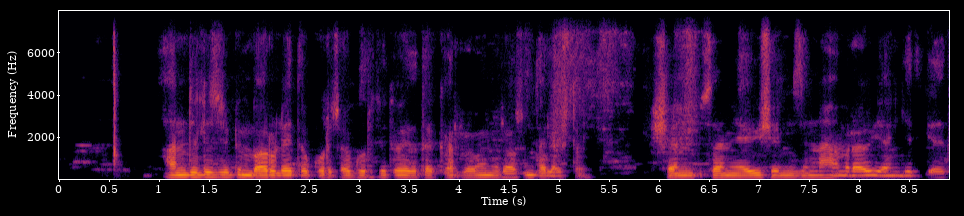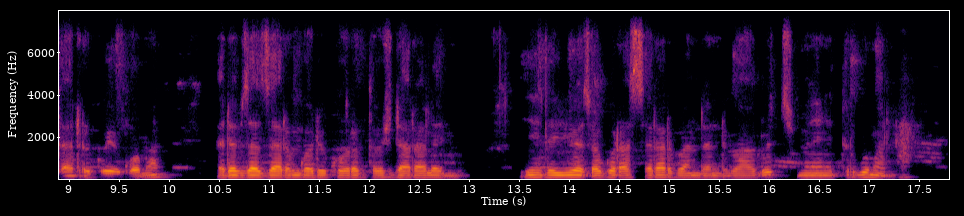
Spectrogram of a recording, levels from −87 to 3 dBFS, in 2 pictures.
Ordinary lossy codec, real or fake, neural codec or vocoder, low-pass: Opus, 16 kbps; real; none; 7.2 kHz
